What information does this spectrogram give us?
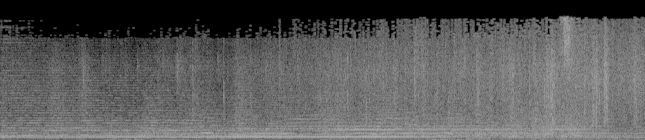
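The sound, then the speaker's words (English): A tornado warning siren sounds during a bad storm, holding a loud, steady wailing tone throughout, its pitch barely wavering, over a constant wash of rain-like noise. No one speaks. “is that a tornado warning?”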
